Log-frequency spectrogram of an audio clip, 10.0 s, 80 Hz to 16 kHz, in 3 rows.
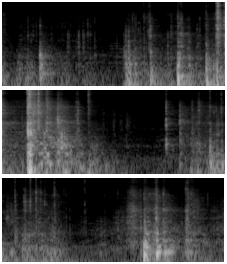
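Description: A 1997 Lincoln Mark VIII's plastic rear tail light housing being handled and set down: irregular clicks, taps and knocks, the loudest a little under four seconds in.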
